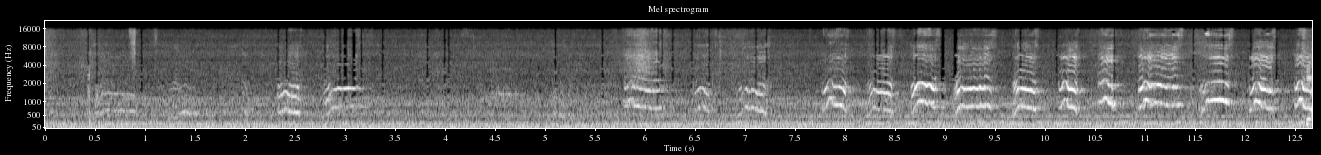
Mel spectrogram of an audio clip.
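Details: Female German Shorthaired Pointer puppy, a few days old, indoors: series of short high whimpers and yips with rising-falling pitch, growing denser and repeated rapidly in the second half, over a steady low hum, with a person speaking softly at the start.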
